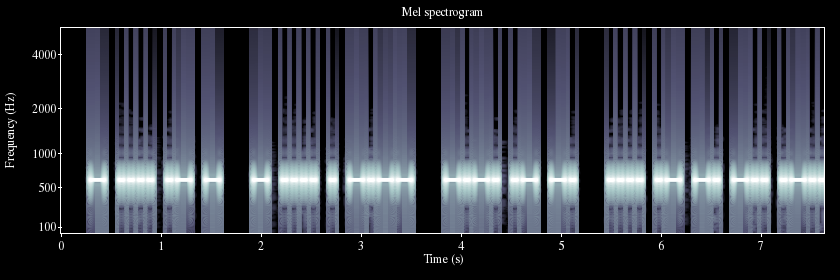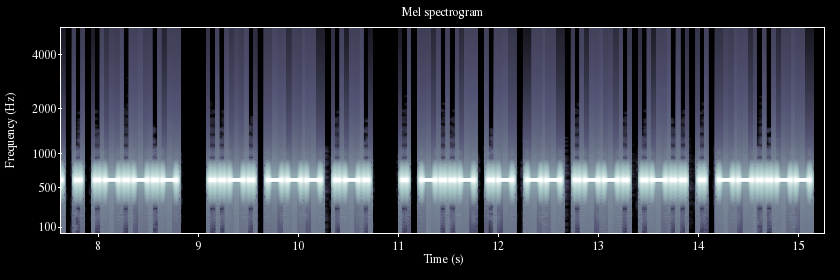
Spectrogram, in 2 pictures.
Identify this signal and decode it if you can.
Morse code, heard as a keyed tone, about 25 wpm, 600 Hz. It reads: THAT THEY CAN HANDLE. FOR EXAMPLE,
